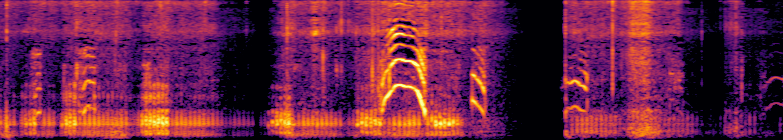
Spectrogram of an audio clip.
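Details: Pilo, a pet cat, giving birth: continuous low buzzing purr with scattered short meows, one strong arched meow in the middle and softer high rising cries near the end, a brief silence in between.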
